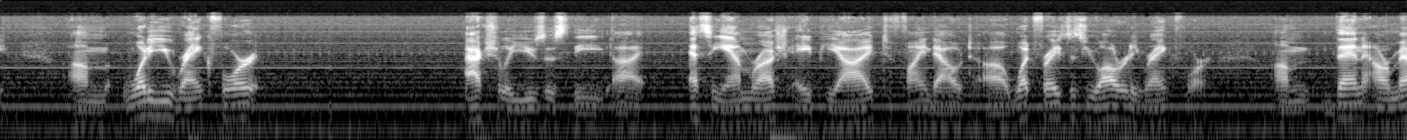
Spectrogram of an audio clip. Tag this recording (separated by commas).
Speech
